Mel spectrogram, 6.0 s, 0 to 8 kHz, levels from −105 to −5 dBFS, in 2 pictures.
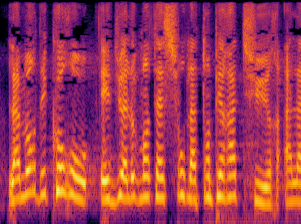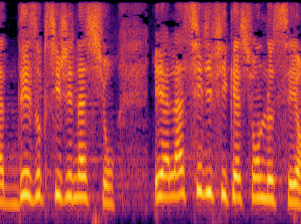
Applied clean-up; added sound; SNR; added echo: neural mask model Resemble Enhance denoiser.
